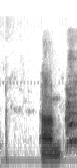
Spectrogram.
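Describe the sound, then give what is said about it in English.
A dog barks twice, loudly, each bark drawn out and tonal, over a steady low electrical hum. “That's not my dog.”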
